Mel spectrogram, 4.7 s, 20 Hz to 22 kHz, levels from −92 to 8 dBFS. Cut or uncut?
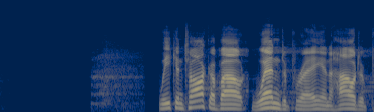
cut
